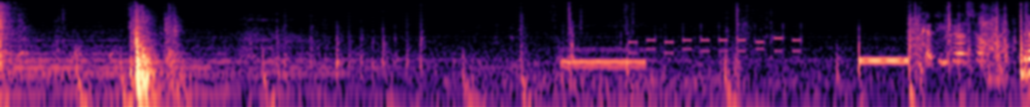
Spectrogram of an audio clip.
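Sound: dialing a telephone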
